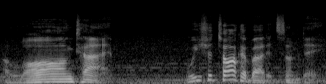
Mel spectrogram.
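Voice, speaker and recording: An actor playing a genial, wry veteran space explorer in a video game, chatty and reflective. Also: male voice, lowish voice, huge pitch swings, normal speed, fairly bright tone, faint music behind. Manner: conversational, playful, reflective. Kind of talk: scripted video game dialogue.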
